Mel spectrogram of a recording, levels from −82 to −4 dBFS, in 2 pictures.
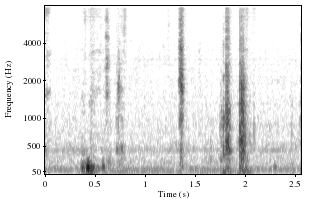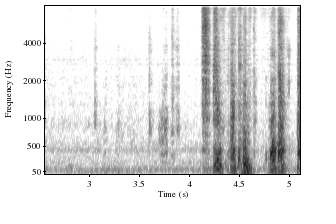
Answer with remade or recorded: remade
